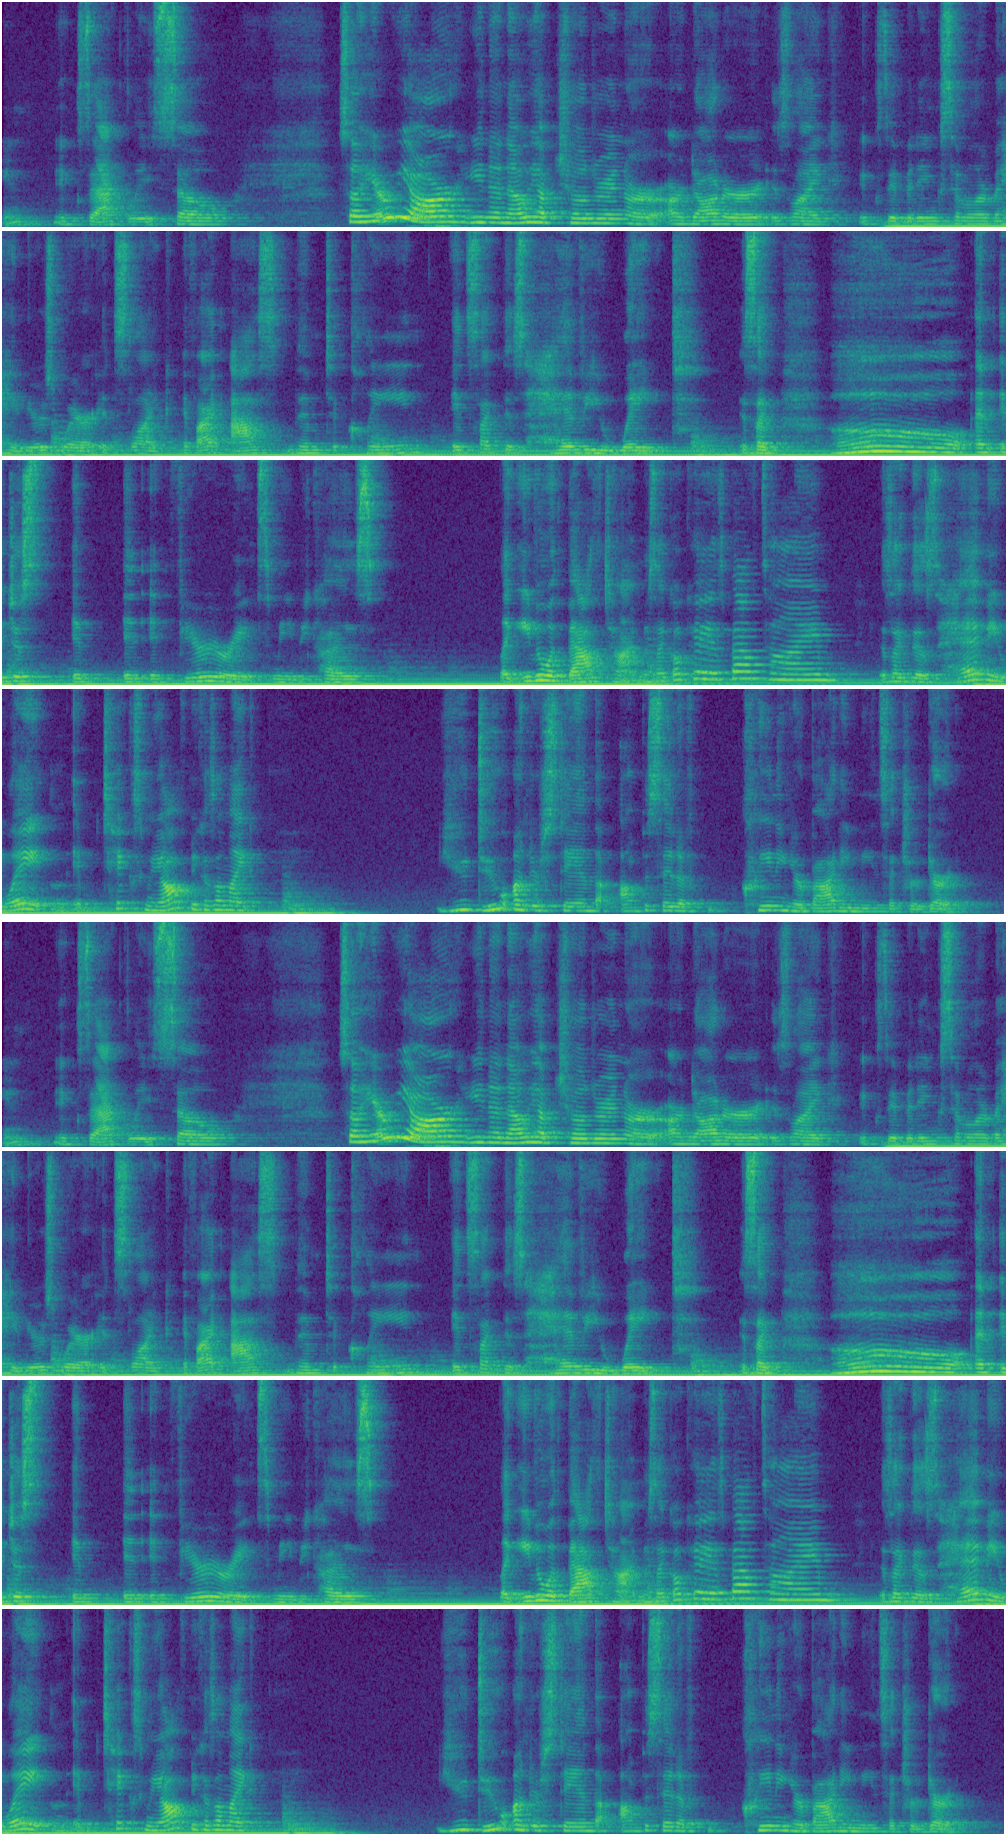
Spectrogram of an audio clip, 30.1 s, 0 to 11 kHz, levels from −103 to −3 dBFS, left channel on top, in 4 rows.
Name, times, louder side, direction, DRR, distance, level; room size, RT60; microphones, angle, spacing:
voice 1, 0.0-1.7 2.1-6.3 6.6-12.8 13.1-17.8 18.8-21.3 21.6-24.5 25.9-27.8 28.1-29.8, equal, 5° right, 5 dB, 0.3 m, -28 dB
sound 1, 6.6-25.1, equal, 35° right, 1.3 m, -29 dB
3.5 x 3.0 x 3.3 m, 0.66 s
head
